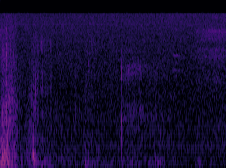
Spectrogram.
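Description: Wire whisk stirring a thin milky liquid in a glass bowl. Two light knocks come right at the start and about a third of a second in, then a few faint ticks.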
